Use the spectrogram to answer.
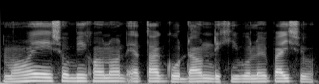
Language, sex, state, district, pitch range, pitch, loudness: Assamese, male, Assam, Kamrup Metropolitan, 130-150 Hz, 140 Hz, -13 LUFS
